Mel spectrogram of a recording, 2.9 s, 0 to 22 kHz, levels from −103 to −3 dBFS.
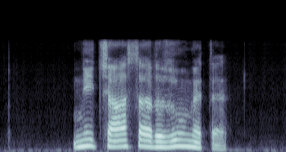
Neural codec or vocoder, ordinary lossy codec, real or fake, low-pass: codec, 16 kHz, 4 kbps, FreqCodec, smaller model; none; fake; 7.2 kHz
